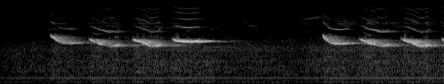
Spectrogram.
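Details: Silver-eared mesia with a flute-like nyuling song: a run of four loud, clear whistles, each sliding downward, ending on a longer held note, followed after a short silence by another similar descending run.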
